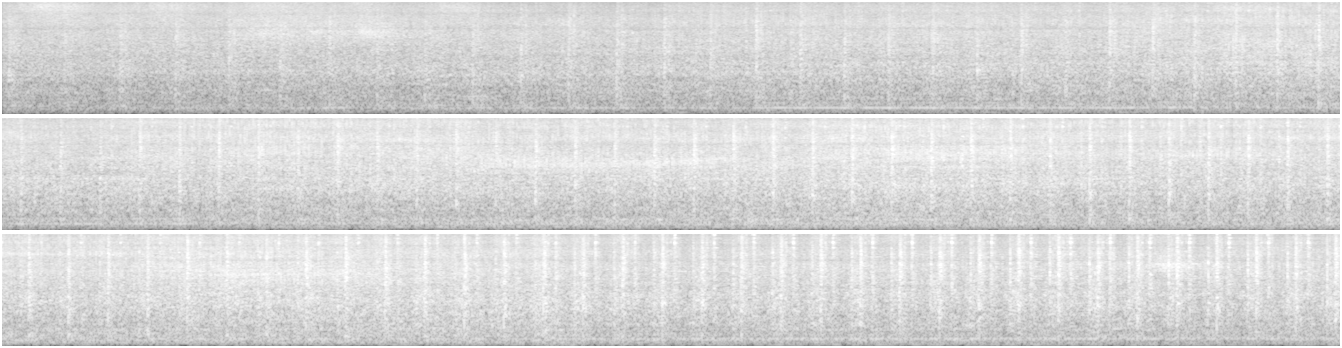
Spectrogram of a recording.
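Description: Square-bottom paper bag making machine running: a steady mechanical clatter with a fast, even rhythm that grows louder toward the roller-and-cam forming section, over a low steady hum at first.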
